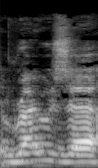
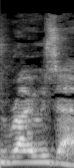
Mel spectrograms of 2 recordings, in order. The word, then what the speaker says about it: Rosa: Well, we've got Rosa Island, or Rose Island as it is on Netflix. But I think it is Rosa, because that's how the Italian second name would be pronounced.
